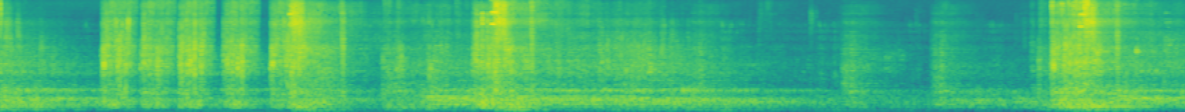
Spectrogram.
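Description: Heavy metal mechanisms clunk and grind as they turn.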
